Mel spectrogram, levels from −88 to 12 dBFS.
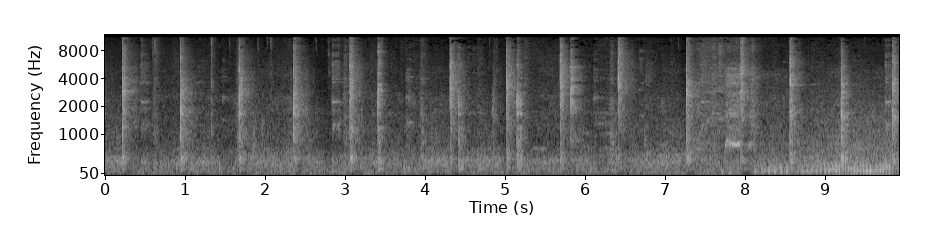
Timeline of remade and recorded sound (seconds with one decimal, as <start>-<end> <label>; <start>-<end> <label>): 0.0-2.7 recorded; 2.7-3.2 remade; 3.2-9.9 recorded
